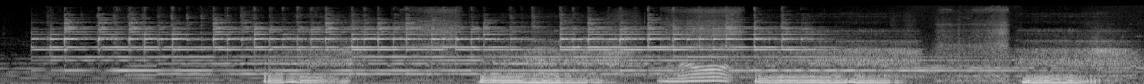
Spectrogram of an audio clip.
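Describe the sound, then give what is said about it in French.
Old Celtic bells ring continuously with bright, shimmering overtones that hang in the air, while deeper, rounded tones pulse in separate strokes every second or two beneath them. “Pour vous dévoiler la réponse à cette question, je vais utiliser de vieilles cloches celtiques transmises de père en fils et achetées hier à Monoprix.”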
